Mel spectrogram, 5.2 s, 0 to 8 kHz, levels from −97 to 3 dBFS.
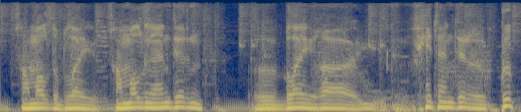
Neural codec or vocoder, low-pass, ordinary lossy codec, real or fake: none; 7.2 kHz; MP3, 48 kbps; real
